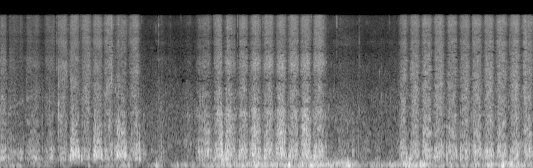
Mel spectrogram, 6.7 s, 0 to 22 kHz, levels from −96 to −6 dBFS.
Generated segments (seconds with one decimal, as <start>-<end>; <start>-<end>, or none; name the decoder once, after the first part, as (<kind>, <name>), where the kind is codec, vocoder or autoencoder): 0.0-1.3 (autoencoder, DAC-VAE)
